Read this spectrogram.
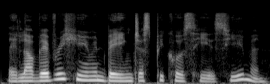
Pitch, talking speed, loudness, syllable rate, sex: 175 Hz, 220 wpm, -18 LUFS, 6.3 syllables/s, female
